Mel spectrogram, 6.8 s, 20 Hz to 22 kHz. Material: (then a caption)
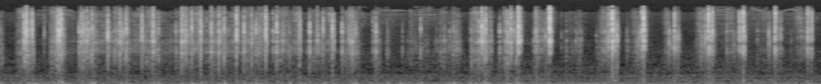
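Plastic. Fingernails tap and scratch on a small, hollow white plastic supplement pill bottle with a gold label and cap. The result is a rapid, irregular run of short, dry, bright clicks with scratchy texture, centered around 2.9 kHz, each dying away almost instantly.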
